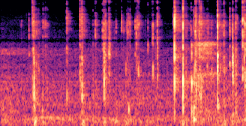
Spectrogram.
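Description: Typing on a computer keyboard: irregular key clicks, with a quick run of keystrokes near the end.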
